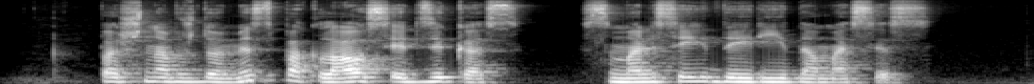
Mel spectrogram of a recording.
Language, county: Lithuanian, Vilnius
